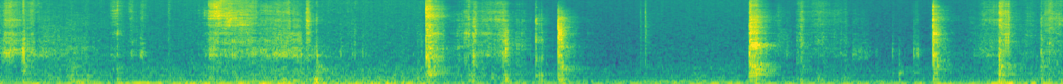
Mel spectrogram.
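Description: Paper pages rustle and flip as fingers turn through a small notebook, close by.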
